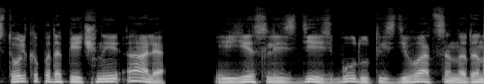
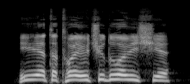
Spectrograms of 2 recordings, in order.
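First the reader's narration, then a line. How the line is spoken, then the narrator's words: Shouted. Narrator (Russian): крикнул кто-то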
